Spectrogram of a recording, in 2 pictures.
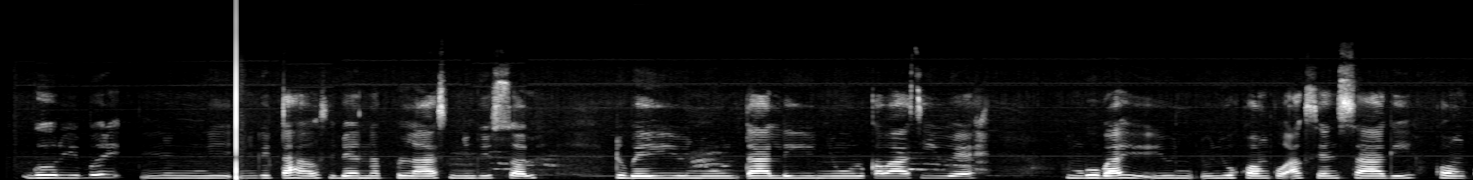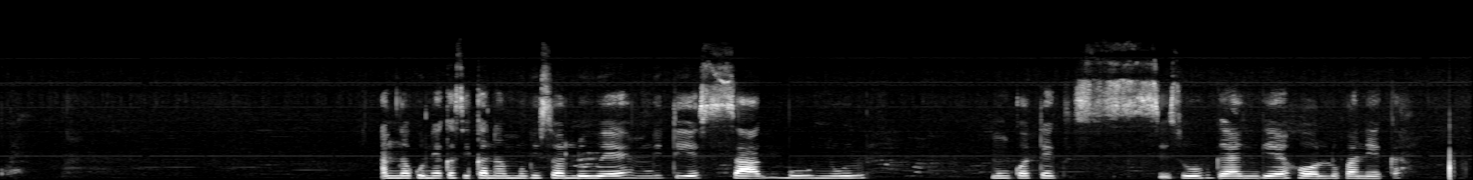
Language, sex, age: Wolof, female, 18-24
